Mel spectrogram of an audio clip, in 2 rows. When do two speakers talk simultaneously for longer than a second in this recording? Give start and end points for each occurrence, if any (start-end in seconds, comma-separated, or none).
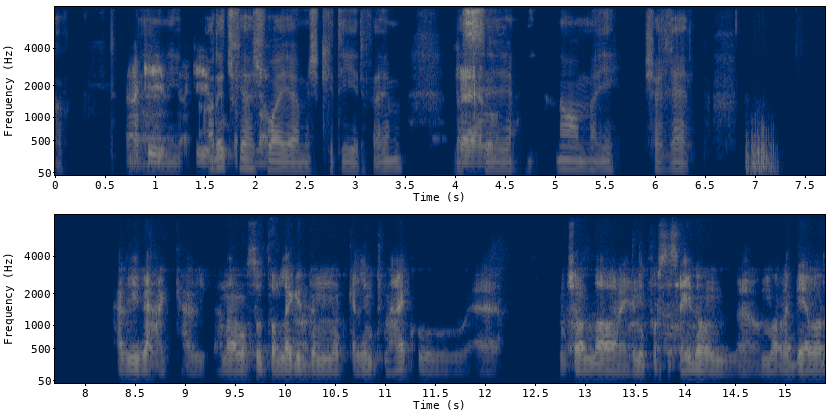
0.7-2.1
